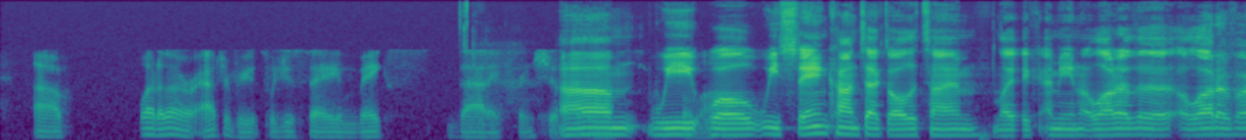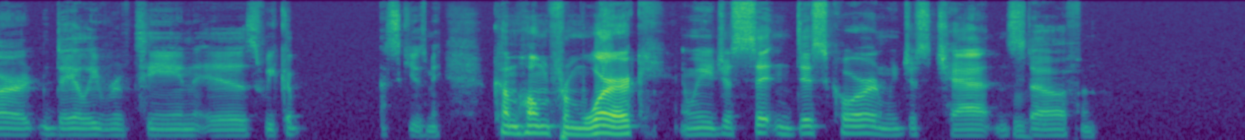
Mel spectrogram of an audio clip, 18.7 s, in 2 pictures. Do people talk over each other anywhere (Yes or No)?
Yes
